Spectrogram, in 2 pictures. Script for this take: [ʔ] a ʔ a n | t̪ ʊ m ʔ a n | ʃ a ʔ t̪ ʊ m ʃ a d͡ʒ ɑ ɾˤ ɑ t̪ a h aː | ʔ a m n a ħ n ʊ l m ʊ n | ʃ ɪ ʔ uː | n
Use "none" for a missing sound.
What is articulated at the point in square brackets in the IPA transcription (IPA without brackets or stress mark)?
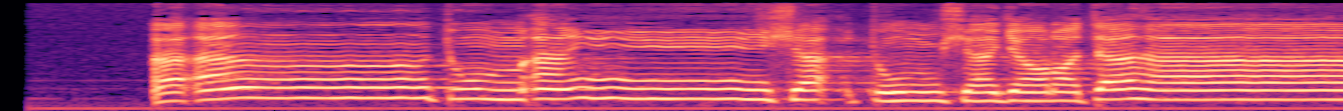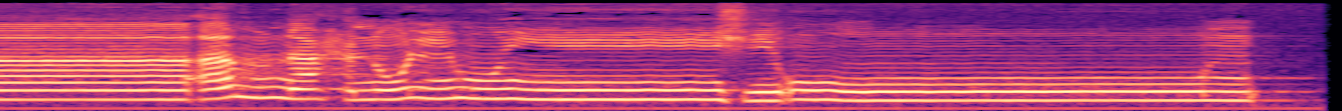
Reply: ʔ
